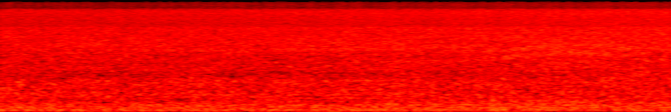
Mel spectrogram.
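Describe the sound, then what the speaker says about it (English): Steady broadband roar of a waterfall on a creek trail, constant and fairly close throughout, with no voices over it. "This is the waterfall,"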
